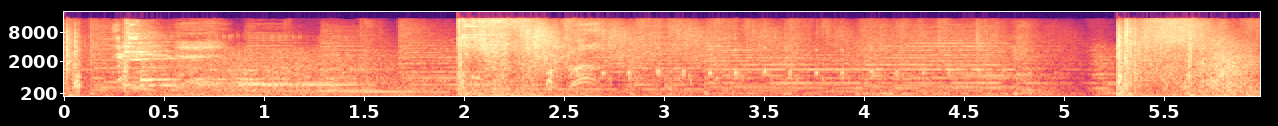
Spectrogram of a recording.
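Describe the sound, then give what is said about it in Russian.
A fast pitch thrown by a girl straight down the middle with wild force, called a strike, slams into a baseball bat and breaks it. Two loud, sharp cracking impacts burst out over a dense, busy background, the second followed by a splintering crash. “Страйк! Она мне биту сломала.”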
